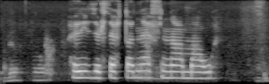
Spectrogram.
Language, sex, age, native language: Icelandic, female, 8, Icelandic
